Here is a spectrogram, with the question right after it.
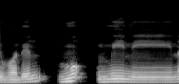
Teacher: اور نی کو لمبا کریں کیونکہ یا مد ہے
